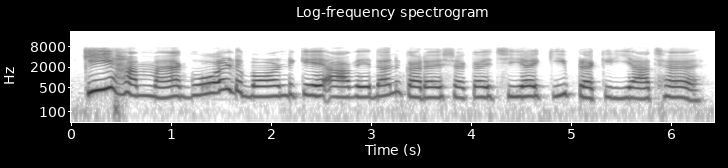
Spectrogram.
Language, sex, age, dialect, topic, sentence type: Maithili, female, 18-24, Angika, banking, question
